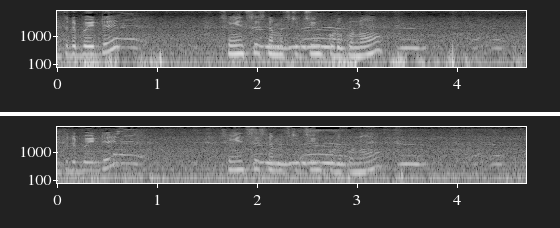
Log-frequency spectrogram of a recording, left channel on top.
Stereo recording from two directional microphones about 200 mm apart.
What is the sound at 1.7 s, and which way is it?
Speech, 60° left (ahead or behind).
